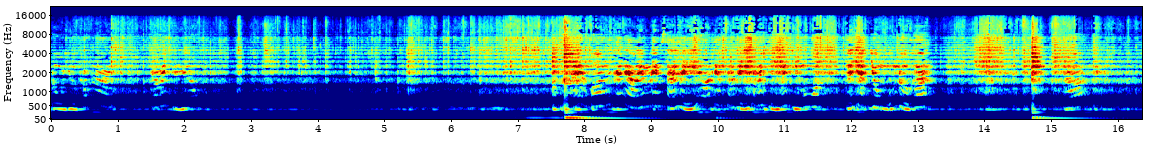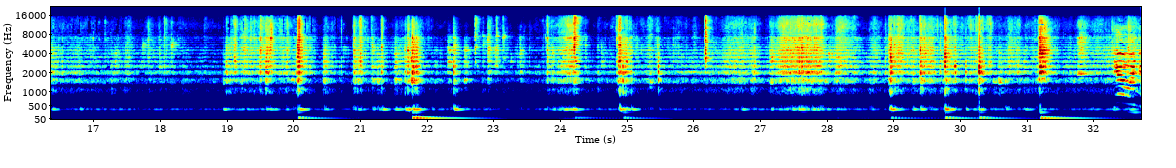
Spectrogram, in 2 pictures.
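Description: A parcel being unpacked by hand: plastic wrapping rustling and crackling and packing tape being torn, with several dull thumps as a cardboard box is moved and set down. A voice and music run underneath.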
